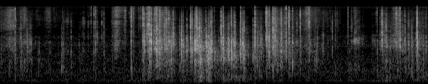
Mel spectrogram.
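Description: A hand bends and crinkles a single thin page of an open, rain-dried paper catalogue. The result is a dense run of bright, crisp crackles and rustles that swell and fade over about four seconds, with almost no low end.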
